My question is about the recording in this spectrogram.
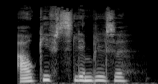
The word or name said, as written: afgiftslempelse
